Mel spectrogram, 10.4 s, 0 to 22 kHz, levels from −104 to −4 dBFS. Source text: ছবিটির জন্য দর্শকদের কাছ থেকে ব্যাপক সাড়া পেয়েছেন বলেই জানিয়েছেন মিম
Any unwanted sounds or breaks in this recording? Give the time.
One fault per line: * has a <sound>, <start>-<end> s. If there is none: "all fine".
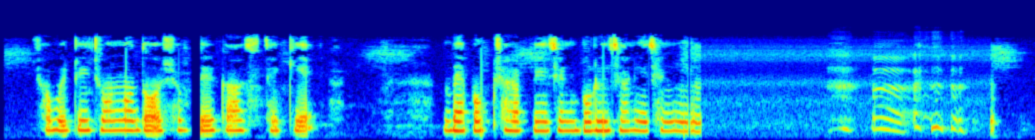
* has a dropout, 1.9-2.0 s
* has a laugh, 8.2-9.8 s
